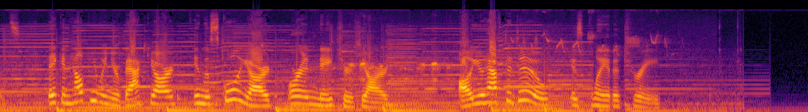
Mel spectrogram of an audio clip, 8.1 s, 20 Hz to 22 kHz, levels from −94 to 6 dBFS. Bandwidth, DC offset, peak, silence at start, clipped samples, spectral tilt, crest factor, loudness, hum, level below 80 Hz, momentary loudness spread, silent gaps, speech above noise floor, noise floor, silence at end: 16.5 kHz; under 0.1%; 0 dBFS; 0 s; 0.1%; -5.5 dB/octave; 14 dB; -13 LUFS; none; -28 dBFS; 10 LU; none; 33 dB; -45 dBFS; 0.65 s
